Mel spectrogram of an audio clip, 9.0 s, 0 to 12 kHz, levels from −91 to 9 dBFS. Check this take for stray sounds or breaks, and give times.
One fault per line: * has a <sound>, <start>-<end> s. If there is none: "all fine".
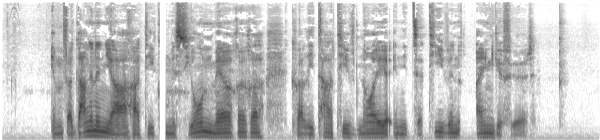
* has a dropout, 2.4-2.5 s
